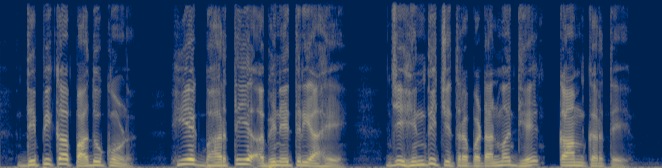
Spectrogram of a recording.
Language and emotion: Marathi, neutral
